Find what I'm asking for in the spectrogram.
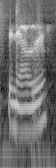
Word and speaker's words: Denerys: So, my name is Daenerys. It's spelled D-E-N-E-R-Y-S.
